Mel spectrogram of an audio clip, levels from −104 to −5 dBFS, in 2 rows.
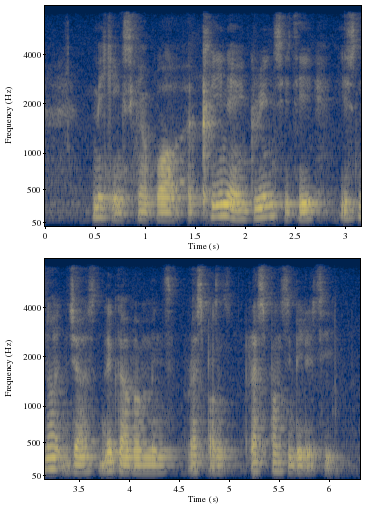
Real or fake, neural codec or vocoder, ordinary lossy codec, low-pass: real; none; AAC, 48 kbps; 7.2 kHz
